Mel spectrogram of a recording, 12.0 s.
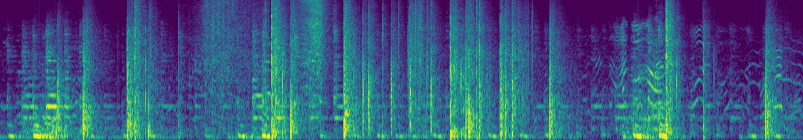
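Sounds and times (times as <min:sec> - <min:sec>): music with a steady beat: 0:00.0 - 0:12.0
fireworks bangs and crackles: 0:00.8 - 0:08.8, 0:09.9 - 0:12.0
firework hiss: 0:02.7 - 0:08.0.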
